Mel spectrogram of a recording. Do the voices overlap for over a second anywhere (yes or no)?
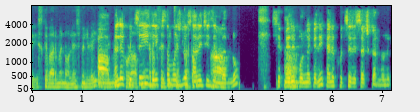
yes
